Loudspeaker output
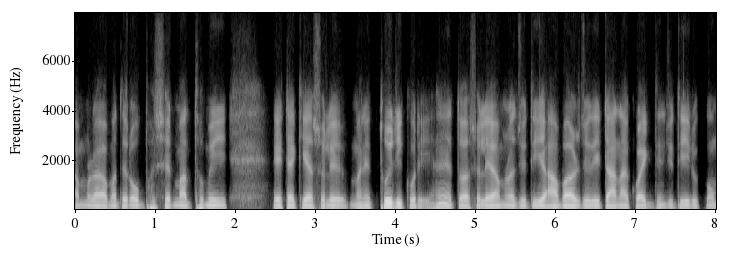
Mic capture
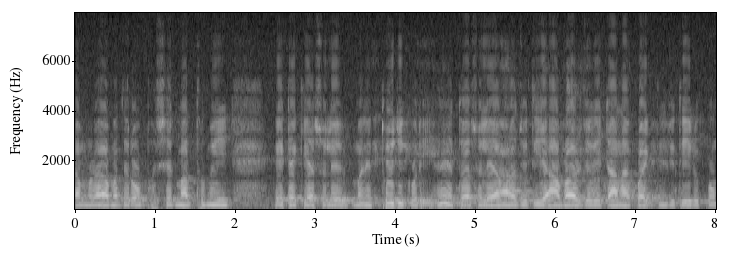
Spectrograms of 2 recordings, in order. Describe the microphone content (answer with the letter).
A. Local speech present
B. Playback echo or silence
A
